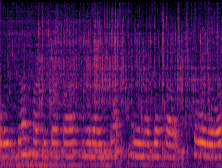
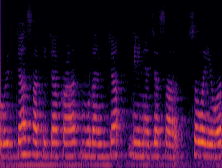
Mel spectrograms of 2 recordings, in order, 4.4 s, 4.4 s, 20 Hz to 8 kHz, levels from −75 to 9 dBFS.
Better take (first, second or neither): second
